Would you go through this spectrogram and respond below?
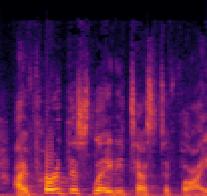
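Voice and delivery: ordinary talk, nothing marked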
